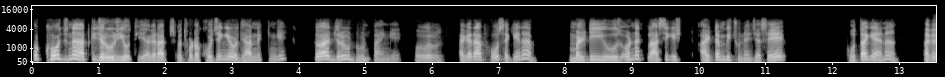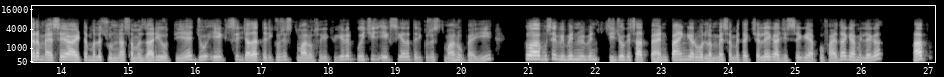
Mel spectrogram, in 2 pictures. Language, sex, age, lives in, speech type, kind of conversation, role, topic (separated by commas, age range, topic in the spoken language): Hindi, male, 18-19, India, conversation, advice, advisor, कम बजट में अच्छा स्टाइल और सही तोहफा कैसे ढूंढें?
